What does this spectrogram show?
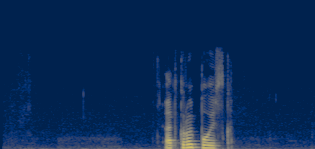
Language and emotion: Russian, neutral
